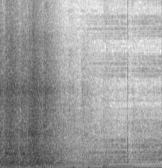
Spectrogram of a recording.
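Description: Rotary cutter's spinning heat-treated blades striking a two-inch steel rod: a sudden loud crash of metal on metal with a burst of grinding and scattering debris that fades over about a second. This is the impact that trips the cutter's shear-bolt safety mechanism and stops the blades.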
